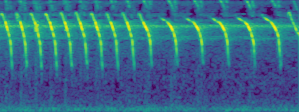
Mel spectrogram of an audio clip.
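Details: Belgian canary singing a fast, even series of bright descending whistled sweeps, about four to five notes per second, with a faint higher echo of each note and no other sounds.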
